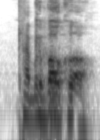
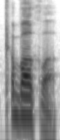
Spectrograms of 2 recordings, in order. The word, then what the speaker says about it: Caboclo: Cab- Cab- Caboclo. – Caboclo.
